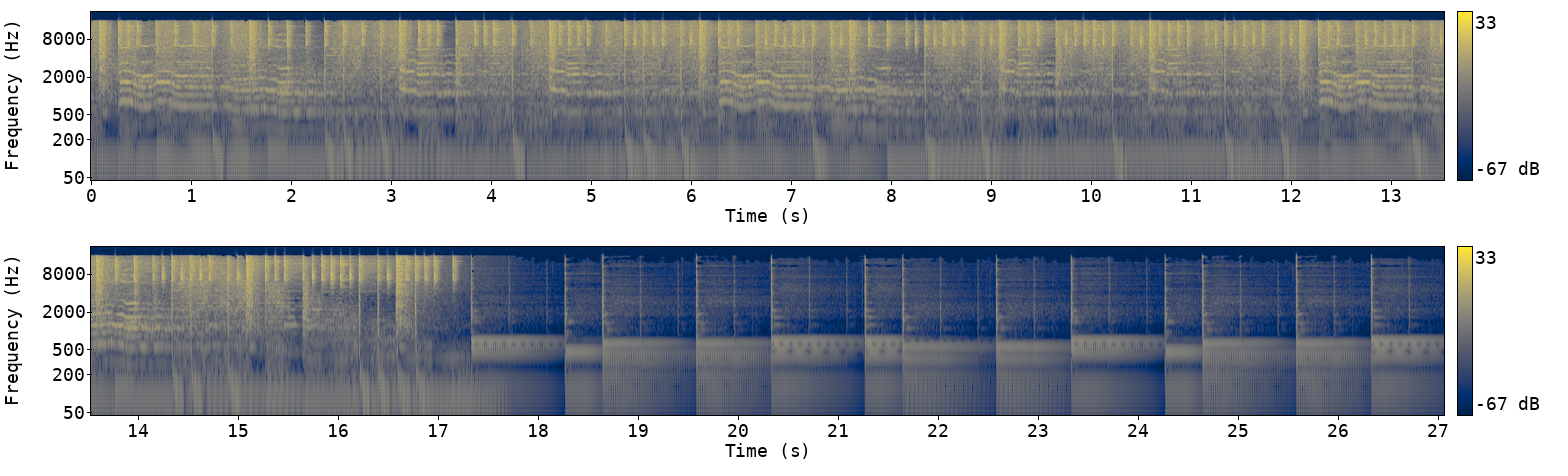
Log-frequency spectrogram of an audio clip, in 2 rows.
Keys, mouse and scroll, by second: 1.4 middle click, 1.6 scroll, 1.6 scroll up 3, 1.9 middle click, 2.7-3.6 scroll down 1, 3.6-8.6 middle drag, 8.6 Tab, 9.0-10.5 middle drag, 12.4 click, 13.0 KP_Divide, 13.3 scroll down 6, 13.4 shift+middle click, 13.7 scroll up 2, 13.9 shift+middle click, 14.4 scroll down 1, 14.6 a, 16.2 middle click, 16.5 scroll up 1, 16.6 Tab, 17.0 middle click, 17.6-18.3 scroll down 2, 18.3 middle click, 18.7-19.6 scroll up 2, 19.6 click, 19.8 shift+middle click, 20.4 Tab, 20.6 middle click, 21.3 click, 21.9 l, 22.5 middle click, 22.9 3, 23.1 click, 23.6 x, 24.2 ctrl+z, 24.4 ctrl+z, 25.3 click, 26.4 click, 26.5 x.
